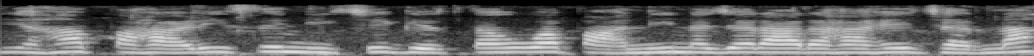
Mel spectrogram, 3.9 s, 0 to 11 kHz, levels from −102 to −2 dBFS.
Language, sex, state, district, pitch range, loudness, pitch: Hindi, female, Uttar Pradesh, Varanasi, 230-255 Hz, -20 LUFS, 245 Hz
